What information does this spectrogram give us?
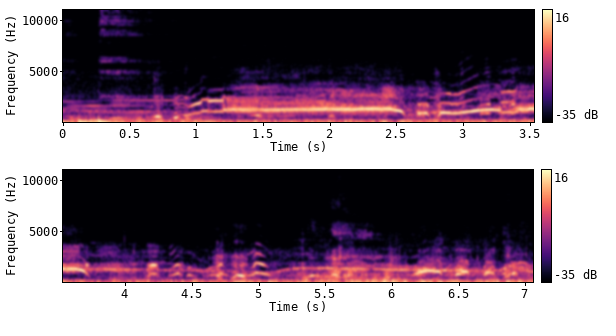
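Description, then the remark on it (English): A woman screams in long, wavering, high-pitched wails on a kid's roller coaster in California, several in a row, over a steady low mechanical rumble, with other voices faintly mixed in. “This is her on a fucking kid's roller coaster.”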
